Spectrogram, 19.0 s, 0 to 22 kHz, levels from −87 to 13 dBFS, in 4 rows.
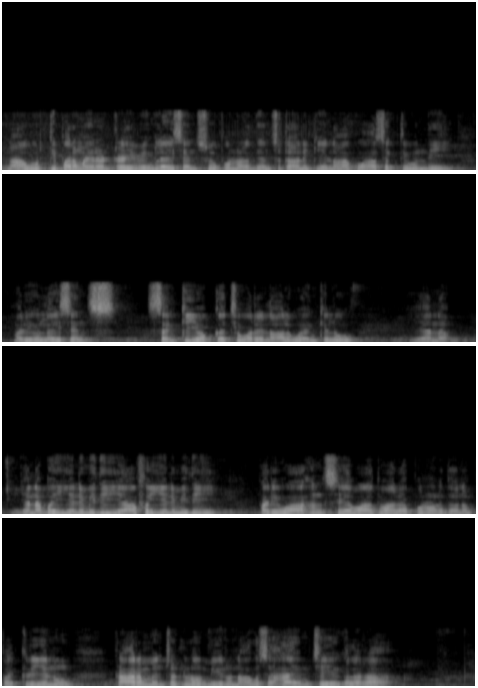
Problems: none marked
